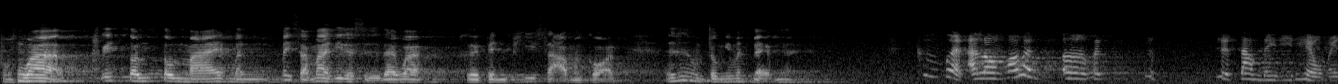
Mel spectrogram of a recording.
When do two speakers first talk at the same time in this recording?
none

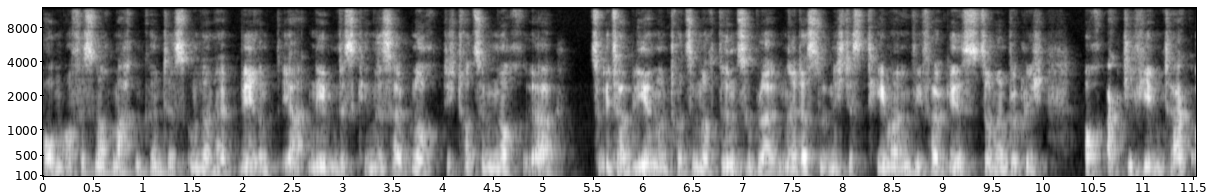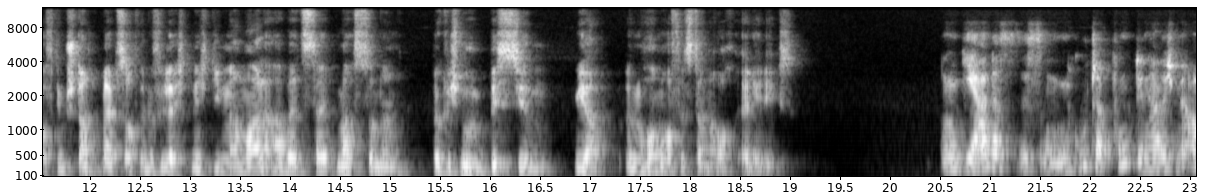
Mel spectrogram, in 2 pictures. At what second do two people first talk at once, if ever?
none

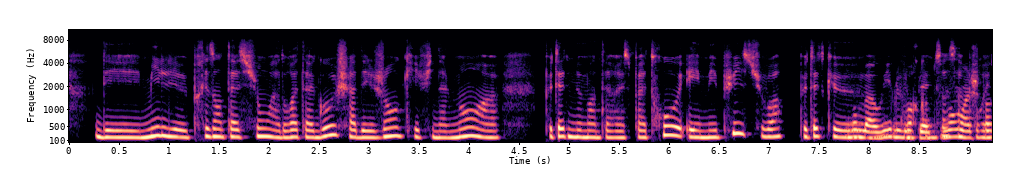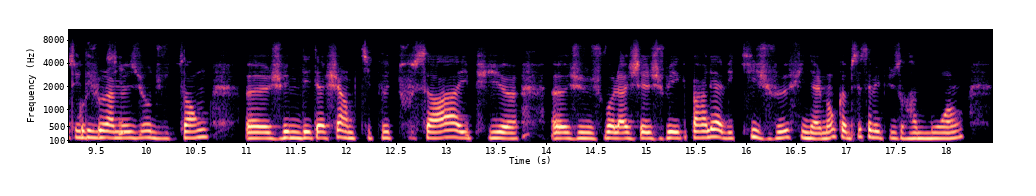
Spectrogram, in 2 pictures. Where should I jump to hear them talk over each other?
7.8 s

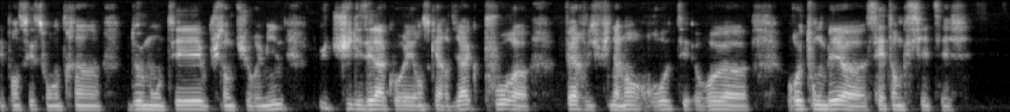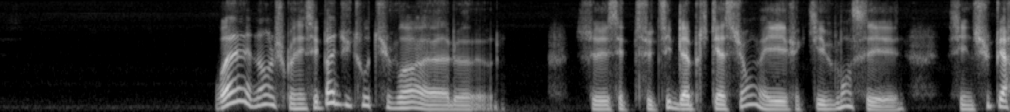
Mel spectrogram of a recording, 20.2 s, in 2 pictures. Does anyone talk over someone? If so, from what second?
none

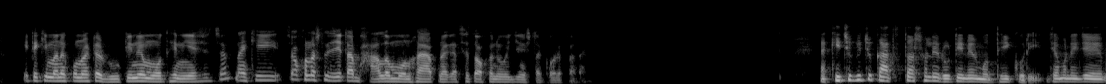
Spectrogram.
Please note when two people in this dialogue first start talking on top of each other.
none

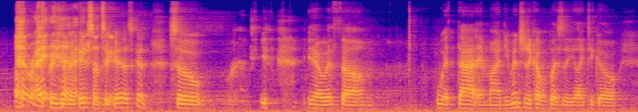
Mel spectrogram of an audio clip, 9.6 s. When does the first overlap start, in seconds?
0.5 s

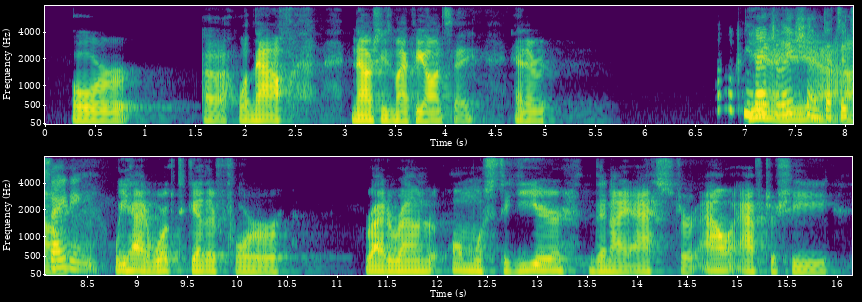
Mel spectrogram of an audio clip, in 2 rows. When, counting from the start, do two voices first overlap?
7.0 s

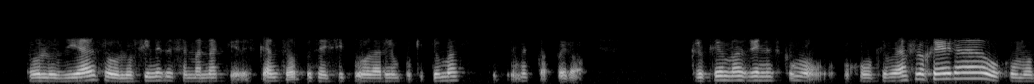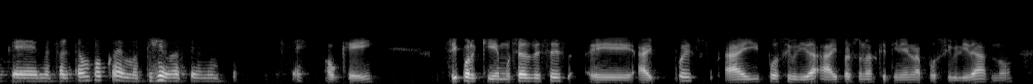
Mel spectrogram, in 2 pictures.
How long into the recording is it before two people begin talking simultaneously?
none

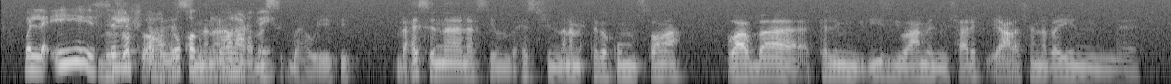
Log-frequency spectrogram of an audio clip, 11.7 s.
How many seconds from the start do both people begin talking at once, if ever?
1.0 s

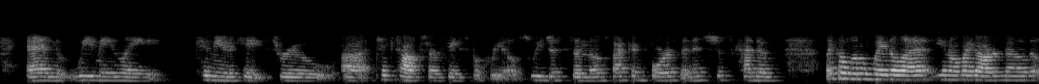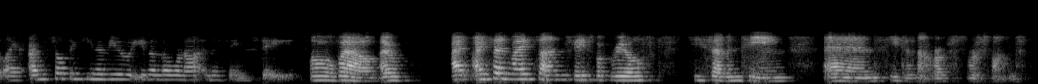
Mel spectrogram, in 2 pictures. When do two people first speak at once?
none

